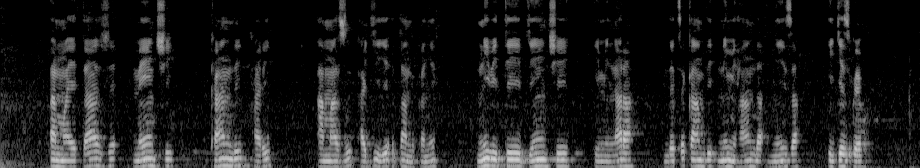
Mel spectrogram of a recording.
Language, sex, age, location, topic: Kinyarwanda, male, 18-24, Huye, government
